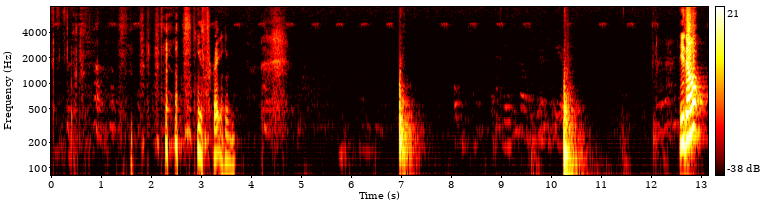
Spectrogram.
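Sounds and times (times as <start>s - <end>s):
cricket chirping: 0.8s - 9.7s, 10.7s - 11.9s
speech: 2.9s - 3.8s, 12.6s - 13.0s.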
